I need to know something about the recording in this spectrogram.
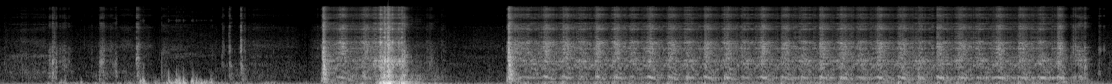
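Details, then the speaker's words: Vehicle with muffler removed, before new pipe fitted: starter churns several seconds with a couple of false catches, then fires into a loud open-exhaust idle; hard starting, long crank. "it doesn't want to start I just started it like a little bit no real change in how it sounds"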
